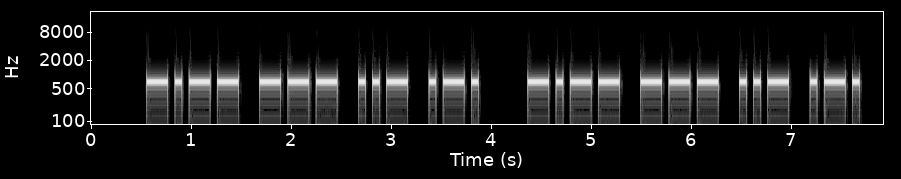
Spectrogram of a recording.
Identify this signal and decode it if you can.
Morse code, heard as a keyed tone, about 17 wpm, 700 Hz. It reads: YOUR YOUR
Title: Top 100 Words Repeated 17wpm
